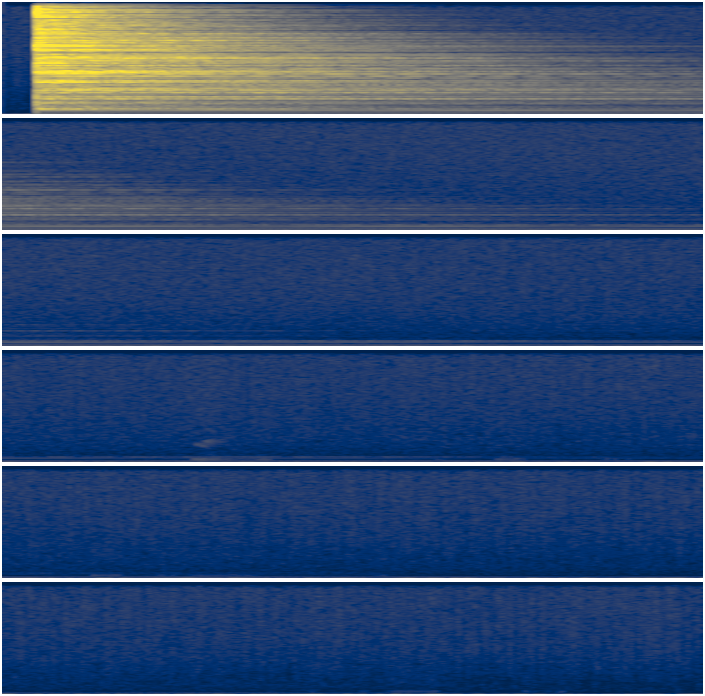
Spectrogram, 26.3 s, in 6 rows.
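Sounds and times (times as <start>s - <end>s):
suspended cymbal crash played with stick: 0.2s - 3.0s.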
